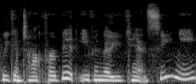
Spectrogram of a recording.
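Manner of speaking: put-on little girl voice. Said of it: "Sounds like the voice of a little girl".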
